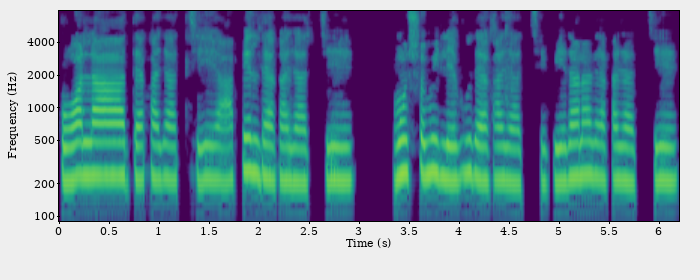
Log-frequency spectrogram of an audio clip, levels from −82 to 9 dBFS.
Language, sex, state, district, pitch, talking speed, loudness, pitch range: Bengali, female, West Bengal, Dakshin Dinajpur, 225 Hz, 125 wpm, -17 LUFS, 215-240 Hz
